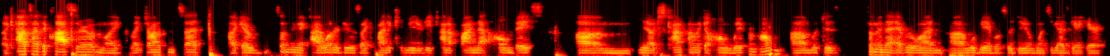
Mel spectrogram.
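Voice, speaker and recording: A man's voice: sits low, flat delivery, a little fast. A young man, a student peer advisor, talking casually on a panel with many ums and likes. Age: young adult. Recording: dull lo-fi audio.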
